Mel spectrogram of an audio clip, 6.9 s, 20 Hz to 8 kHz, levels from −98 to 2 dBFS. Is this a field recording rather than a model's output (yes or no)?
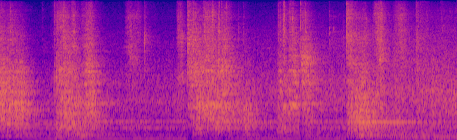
yes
